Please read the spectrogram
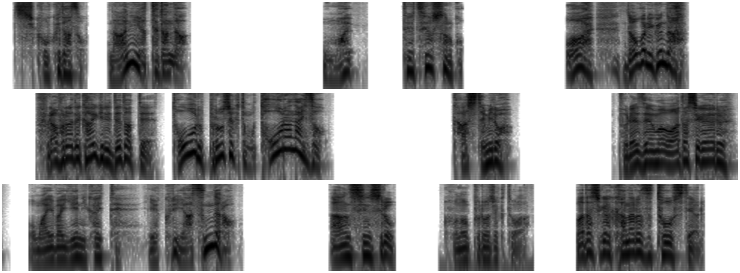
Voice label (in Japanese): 部下思いの上司, 山口弁, ボイスサンプル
